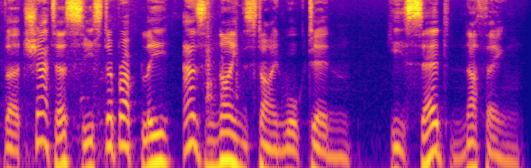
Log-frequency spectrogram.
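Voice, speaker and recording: A man's voice: fairly low pitch, sing-song, slow. A man narrating a scripted audio drama as a storyteller. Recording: music bed under the voice.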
